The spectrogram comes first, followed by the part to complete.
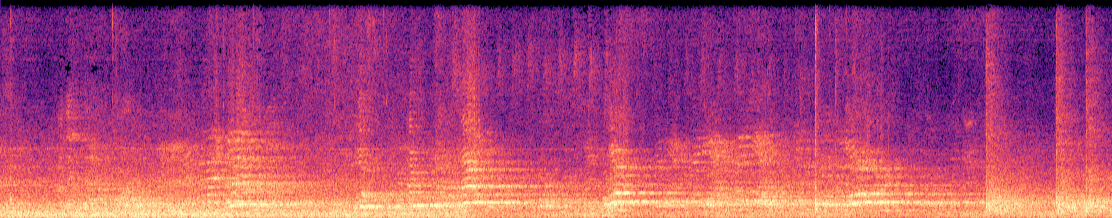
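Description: Faint, distant voices calling across a large, echoing curling rink, with a small knock about twelve seconds in.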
